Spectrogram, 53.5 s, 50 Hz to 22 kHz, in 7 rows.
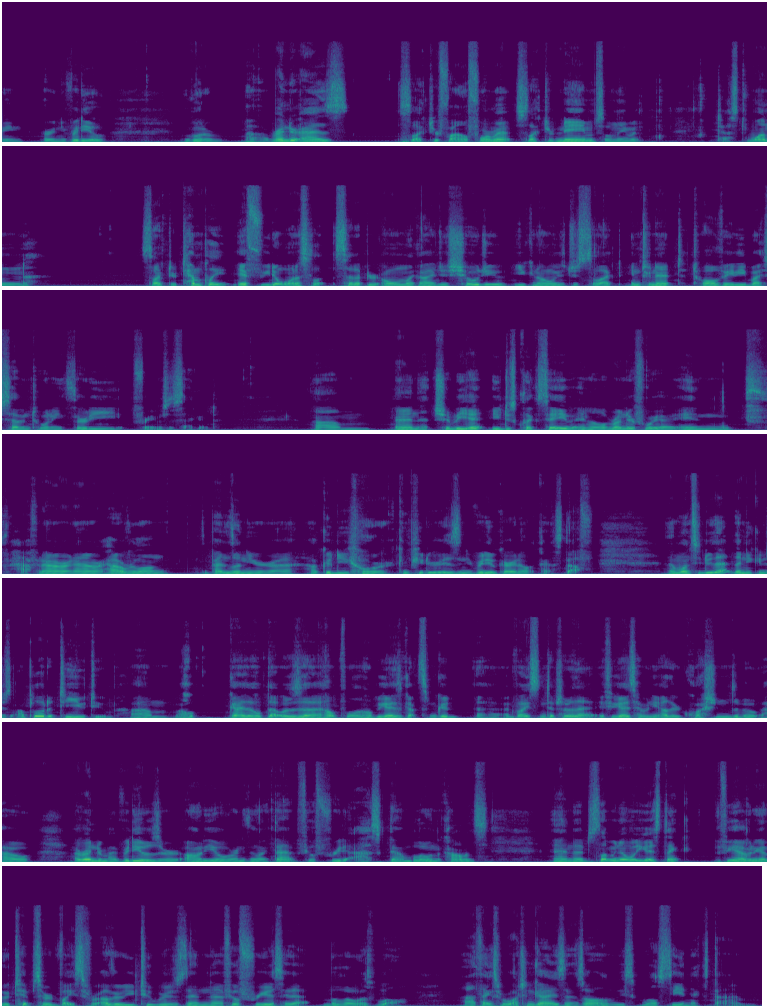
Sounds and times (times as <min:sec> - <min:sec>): Speech: 0:00.0 - 0:01.1, 0:01.8 - 0:06.4, 0:07.0 - 0:08.1, 0:09.0 - 0:17.5, 0:18.4 - 0:29.0, 0:29.6 - 0:53.5.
